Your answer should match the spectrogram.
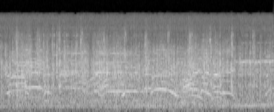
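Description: Several people's voices talking and calling at once, overlapping.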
